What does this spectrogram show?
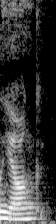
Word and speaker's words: Jung: So Carl Jung didn't, Jung, I think Jung, he pronounced it Jung in English.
